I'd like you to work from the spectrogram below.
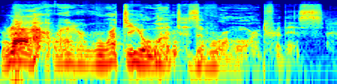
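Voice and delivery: raspy whispered creature voice; whispered kobold leader. Shown as a demonstration. GM voicing the kobold leader asking the hero, whispered. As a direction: hiss the question in a breathy whisper. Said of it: "Well, more like".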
